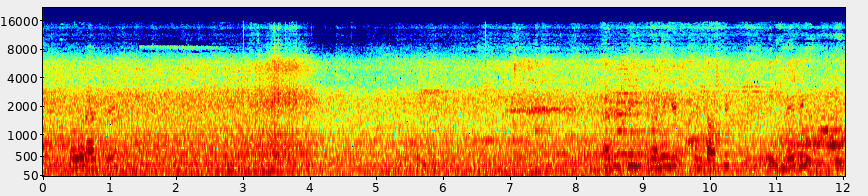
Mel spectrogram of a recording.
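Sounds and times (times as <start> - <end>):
city road traffic: 0.0 - 12.0.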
